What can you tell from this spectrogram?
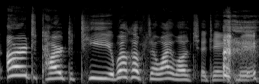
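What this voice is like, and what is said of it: Put-on Irish accent. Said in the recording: “my Irish accent. ... That's really good.”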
